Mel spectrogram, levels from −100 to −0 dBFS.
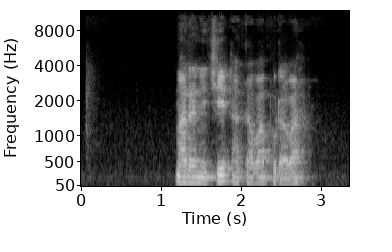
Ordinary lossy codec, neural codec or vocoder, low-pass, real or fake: Opus, 24 kbps; none; 10.8 kHz; real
